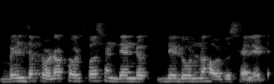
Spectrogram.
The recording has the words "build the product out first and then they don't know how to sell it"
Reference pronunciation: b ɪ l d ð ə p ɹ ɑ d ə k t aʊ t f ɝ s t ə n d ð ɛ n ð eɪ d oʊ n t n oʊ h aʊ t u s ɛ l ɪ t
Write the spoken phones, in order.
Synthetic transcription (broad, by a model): b ɪ l d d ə p ɹ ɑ d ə k t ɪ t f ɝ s ə n d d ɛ n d eɪ d oʊ n t n oʊ h aʊ t u s ɛ l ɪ t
